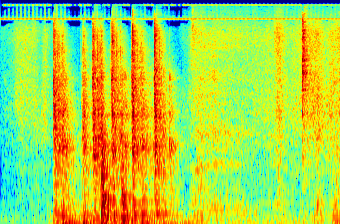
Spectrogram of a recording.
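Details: Door rattling in its frame, a quick loose wooden clatter about three knocks a second, because the strike plate has too much play; fixable by adjusting it with a hammer.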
